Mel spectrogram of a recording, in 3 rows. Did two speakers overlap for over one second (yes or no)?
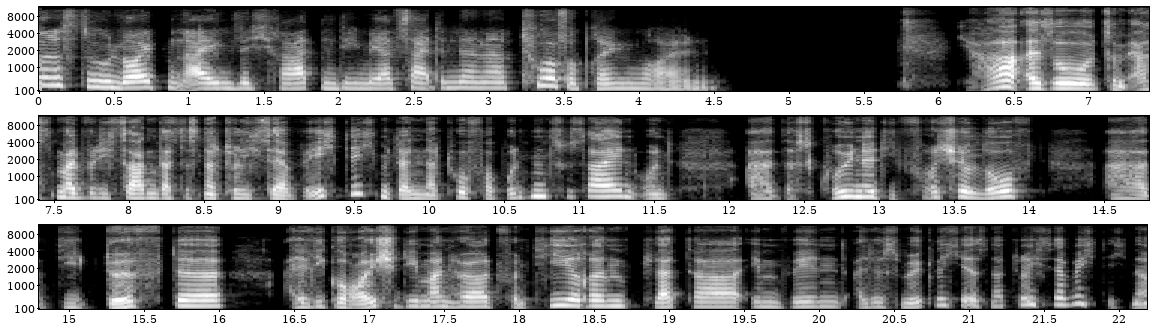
no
